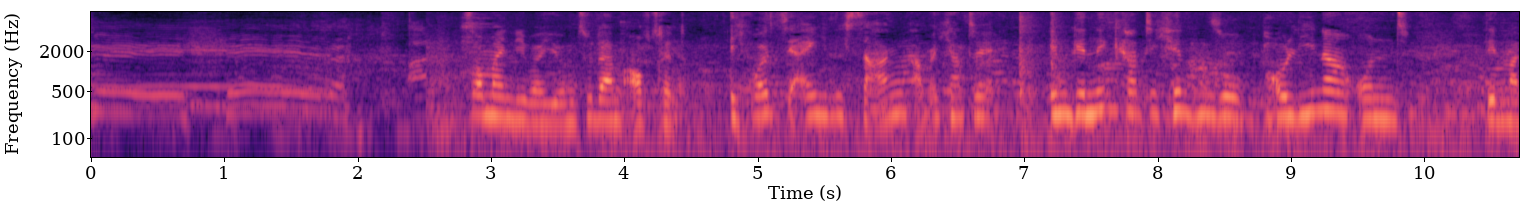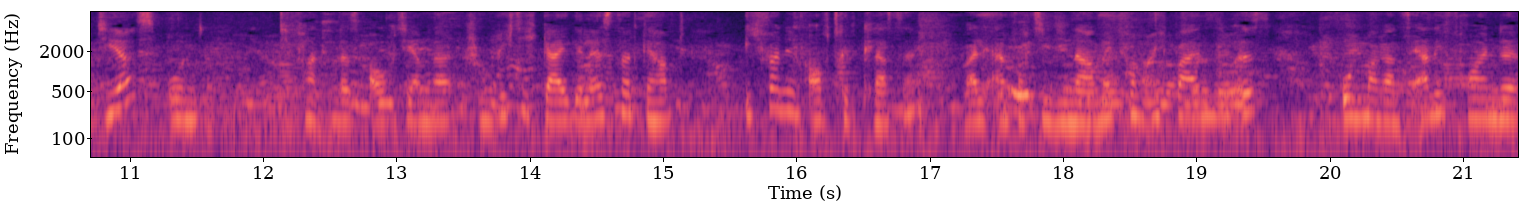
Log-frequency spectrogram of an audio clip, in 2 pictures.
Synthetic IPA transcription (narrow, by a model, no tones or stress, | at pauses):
z̥oːmaɪnliːbɐjʏɡŋ̩t͡sudaɪnəmʔa̰ʊftʁ̥ɪt | ʔɪçv̥ɔltəz̥iːɐʔaɪŋ̩lɪçnɪçtz̥aːɡŋ̩ʔa̰ːbɐ̰ɪçhatəʔɪmɡənɪkhatəɪçhɪntn̩zoːpʰaʊliːnaʔʊnt | d̥eːnmatʰiːasʔʊnt | d̥iːfandn̩dasa̰ʊxd̥iːhaːbm̩daːʃoːnʁɪçtɪçɡ̥aɪlɡəlɛstɐtɡ̥əhap̚t | ʔɪçfantd̥eːnʔa̰ʊftʁ̥ɪtkʰl̥asə | vaɪlɛ̰ʔa̰ɪnfaχd̥iːdynaːmɪkfɔnʔɔʏçb̥aɪdn̩zoːɪst | ʔʊntmaːlɡant͡sʔḛːɐlɪçfʁ̥ɔʏndə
